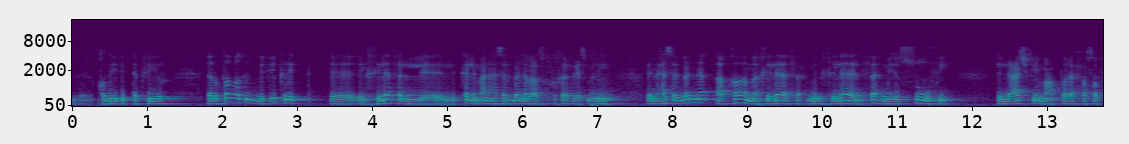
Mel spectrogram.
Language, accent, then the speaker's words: Arabic; Egypt; لأن الواقع اللي حصل دلوقتي إن الدولة عندنا في مصر بتتأخون في جميع مفاصلها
